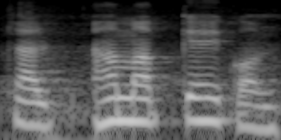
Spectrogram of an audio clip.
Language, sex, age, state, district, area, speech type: Marathi, female, 45-60, Maharashtra, Sangli, urban, spontaneous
